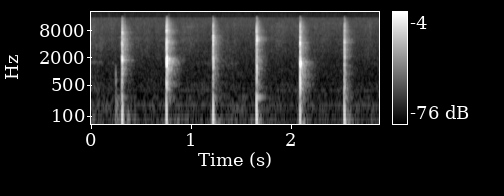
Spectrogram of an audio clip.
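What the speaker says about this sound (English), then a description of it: "One single clap." Six sharp, evenly spaced claps or snaps ring out about half a second apart, each a crisp broadband crack that stands alone in a quiet room with no talking.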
